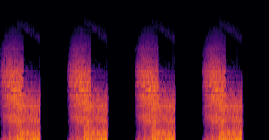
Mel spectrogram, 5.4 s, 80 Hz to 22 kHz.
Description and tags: Industrial Synth
a Sound I've made using ableton, massive synth & morph 2.
phase, morph, massive, distortion, synth, electronic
